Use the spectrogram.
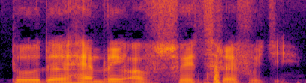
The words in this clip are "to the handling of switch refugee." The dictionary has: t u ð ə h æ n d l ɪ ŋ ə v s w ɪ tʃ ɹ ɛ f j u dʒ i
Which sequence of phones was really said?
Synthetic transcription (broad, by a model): t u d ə h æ n d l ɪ ŋ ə f s w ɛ s ɹ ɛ f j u dʒ i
